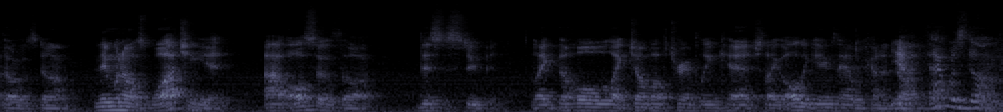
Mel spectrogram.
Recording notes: We forgot to plug in the mics.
